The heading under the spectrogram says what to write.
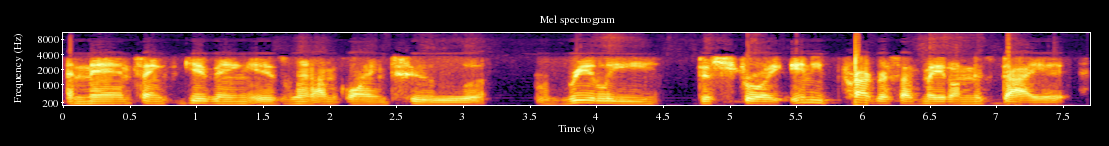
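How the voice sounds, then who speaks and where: Low-voiced male caller, easygoing and rambly, heard through a phone line. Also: steady tone, slow. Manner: rambling, filler-heavy, easygoing. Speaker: phone-in comedian guest. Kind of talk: casual phone interview. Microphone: telephone.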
